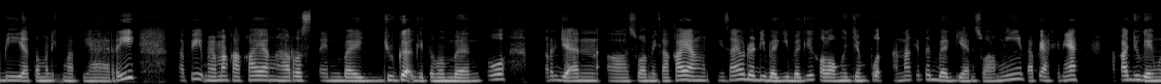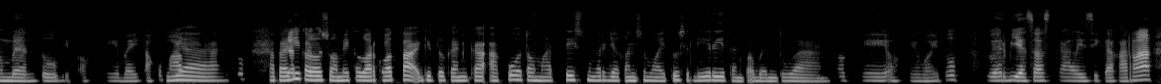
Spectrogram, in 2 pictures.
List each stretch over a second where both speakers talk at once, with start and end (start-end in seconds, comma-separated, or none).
none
